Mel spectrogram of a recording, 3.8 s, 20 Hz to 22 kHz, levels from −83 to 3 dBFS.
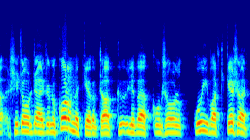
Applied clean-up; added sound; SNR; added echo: neural mask model DeepFilterNet 3.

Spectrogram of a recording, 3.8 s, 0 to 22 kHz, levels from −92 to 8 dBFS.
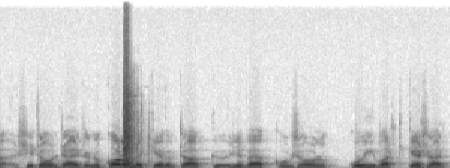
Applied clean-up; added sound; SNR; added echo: none; Tools; -3 dB; none.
